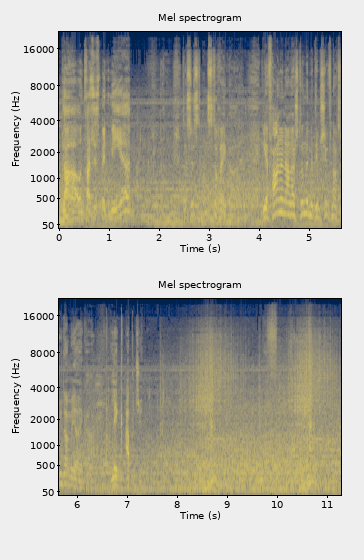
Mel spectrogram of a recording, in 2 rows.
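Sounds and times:
speech: 0.1 - 1.6, 2.5 - 7.5
steady mechanical noise: 7.4 - 11.2
engine without spark plug cranking and failing to start: 7.5 - 11.2.

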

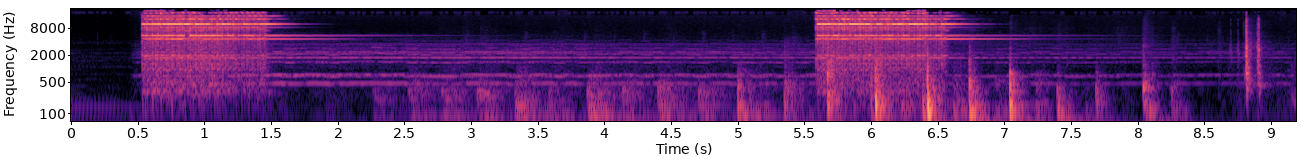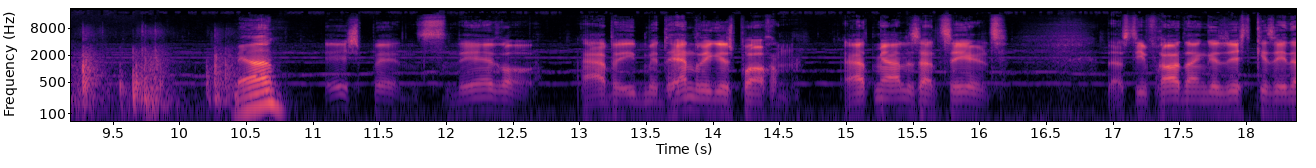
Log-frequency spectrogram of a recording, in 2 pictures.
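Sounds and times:
telephone bell ringing: 0.6 - 3.4, 5.6 - 7.9
scattered knocks and thumps: 1.8 - 10.8
speech: 10.4 - 16.3, 17.0 - 18.3.

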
